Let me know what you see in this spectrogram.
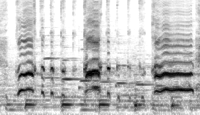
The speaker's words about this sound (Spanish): había logrado criar una gallina en mi casa. mi gallina se llamaba Lolita. Era blanca, con lunares negros, una cruza. Se subía a los muebles, andaba por todos lados. Mi gallina bailaba.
